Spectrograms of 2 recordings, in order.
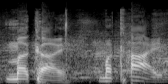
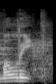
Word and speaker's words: Makai: I always pronounce his name wrong. Say it for me. First name. Makai. Okay. Yes. I call him Malik.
